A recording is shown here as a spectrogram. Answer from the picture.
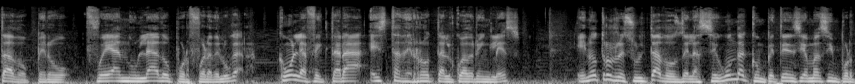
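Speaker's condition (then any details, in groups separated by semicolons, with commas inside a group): No condition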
